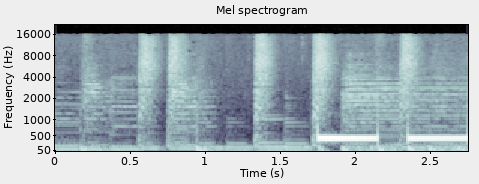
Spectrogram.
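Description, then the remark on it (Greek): A song with a steady beat plays, then two long, loud electronic tones sound in a row with a short gap between them, like a phone ringing out on a call that goes unanswered. “Πάμε να καλέσουμε”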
